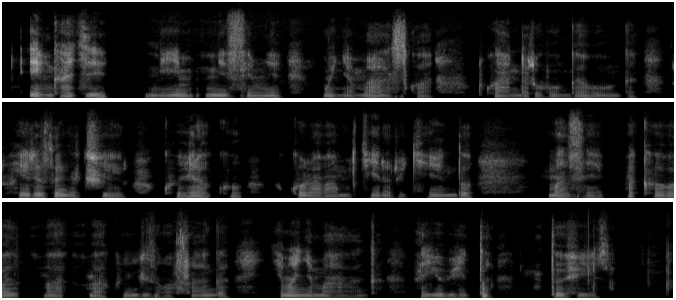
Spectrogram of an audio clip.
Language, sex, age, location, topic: Kinyarwanda, male, 18-24, Musanze, agriculture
